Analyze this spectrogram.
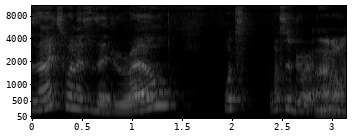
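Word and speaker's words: drow: Dro is spelled D-R-O-W.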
